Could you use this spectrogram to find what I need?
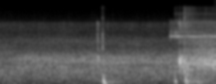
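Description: A football is kicked with a sharp thud.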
